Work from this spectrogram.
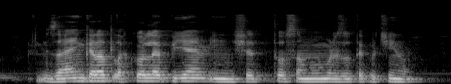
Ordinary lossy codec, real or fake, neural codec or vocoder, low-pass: none; real; none; none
